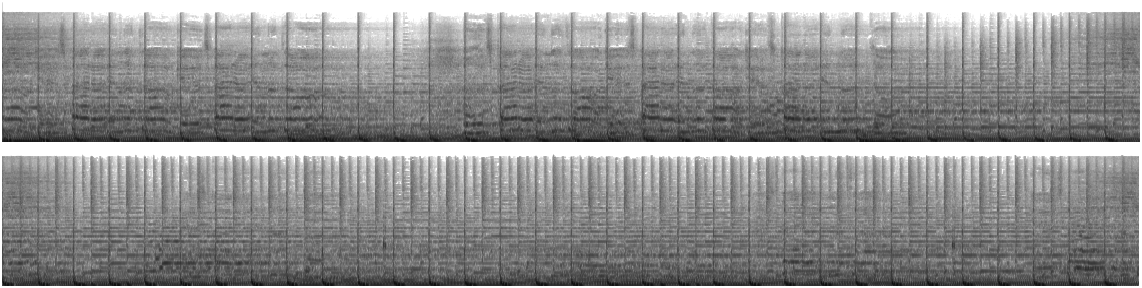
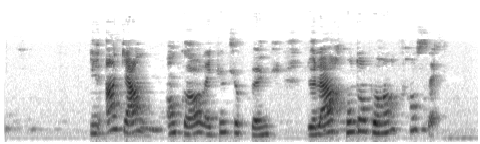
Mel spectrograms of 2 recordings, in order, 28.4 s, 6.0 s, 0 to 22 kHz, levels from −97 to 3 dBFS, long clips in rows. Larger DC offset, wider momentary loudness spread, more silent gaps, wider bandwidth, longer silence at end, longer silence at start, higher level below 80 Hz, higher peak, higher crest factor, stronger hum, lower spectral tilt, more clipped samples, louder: neither; second, 2 LU vs 16 LU; neither; first, 16 kHz vs 7.6 kHz; second, 0 s vs 0.5 s; second, 0 s vs 1.1 s; first, -14 dBFS vs -74 dBFS; about the same, 0 dBFS vs -2 dBFS; second, 12 dB vs 20 dB; neither; first, -6 dB/octave vs -2.5 dB/octave; neither; first, -14 LUFS vs -20 LUFS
